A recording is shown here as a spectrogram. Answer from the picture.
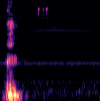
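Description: A brief voiced murmur from a man, then two faint computer-mouse clicks about a second in.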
